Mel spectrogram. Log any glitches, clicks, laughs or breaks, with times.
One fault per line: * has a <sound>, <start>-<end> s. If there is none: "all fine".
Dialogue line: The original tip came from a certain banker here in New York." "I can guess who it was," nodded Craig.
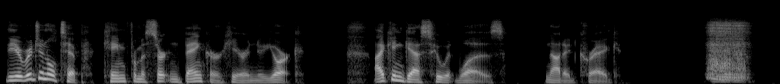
* has a sniff, 7.0-7.6 s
